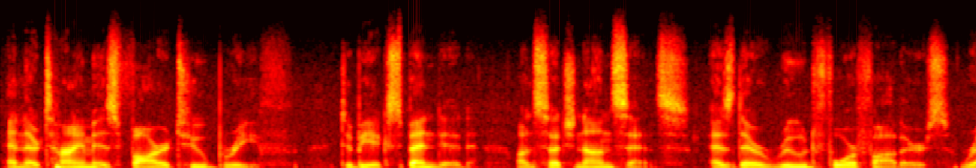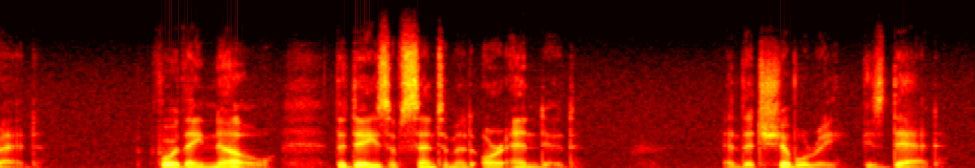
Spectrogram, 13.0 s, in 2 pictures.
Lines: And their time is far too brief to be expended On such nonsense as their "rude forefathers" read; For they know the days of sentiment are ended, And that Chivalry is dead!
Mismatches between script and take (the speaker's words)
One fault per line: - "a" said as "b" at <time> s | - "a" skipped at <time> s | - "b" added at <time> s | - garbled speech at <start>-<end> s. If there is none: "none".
none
